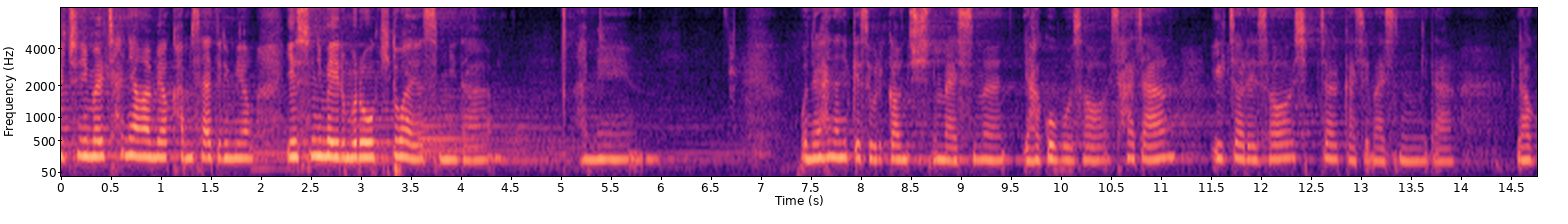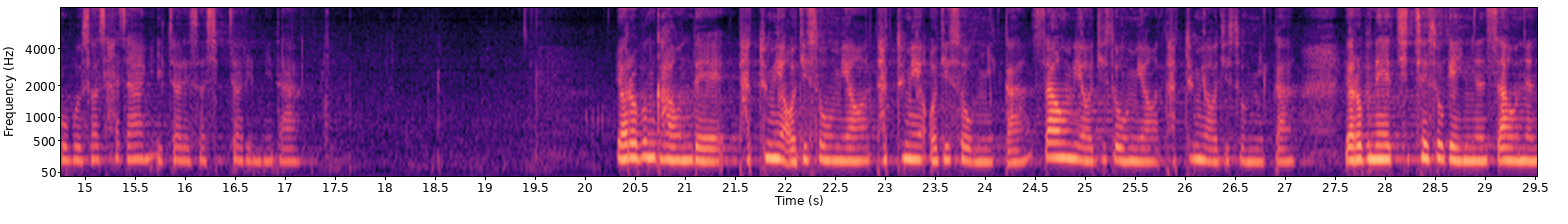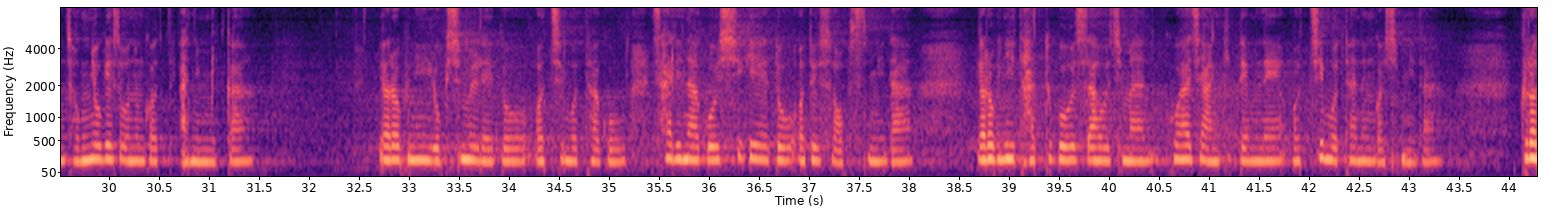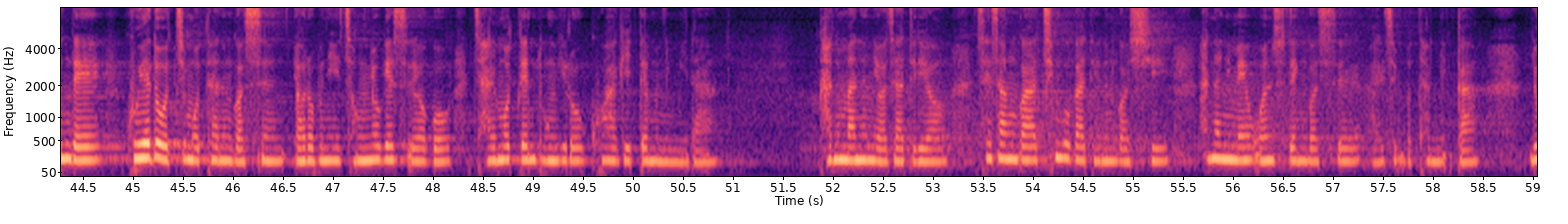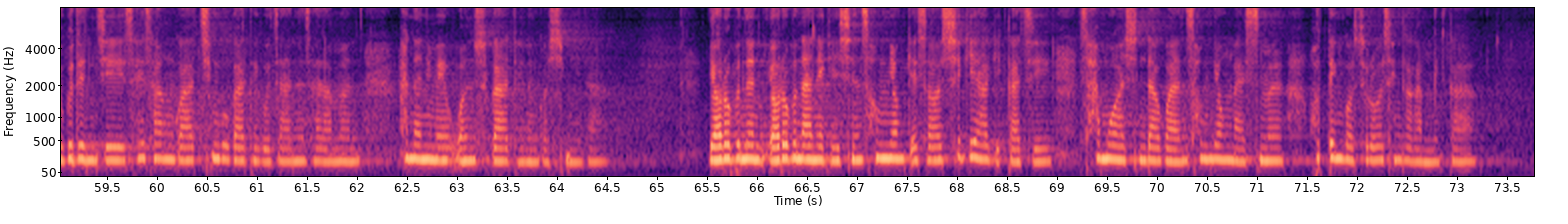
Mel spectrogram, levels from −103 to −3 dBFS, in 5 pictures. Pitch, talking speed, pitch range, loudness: 195 Hz, 275 characters per minute, 185-210 Hz, -28 LUFS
